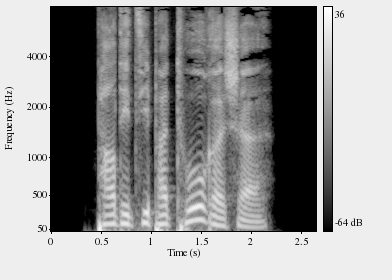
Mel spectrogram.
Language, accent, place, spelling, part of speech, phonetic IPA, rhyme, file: German, Germany, Berlin, partizipatorische, adjective, [paʁtit͡sipaˈtoːʁɪʃə], -oːʁɪʃə, De-partizipatorische.ogg
- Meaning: inflection of partizipatorisch: 1. strong/mixed nominative/accusative feminine singular 2. strong nominative/accusative plural 3. weak nominative all-gender singular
